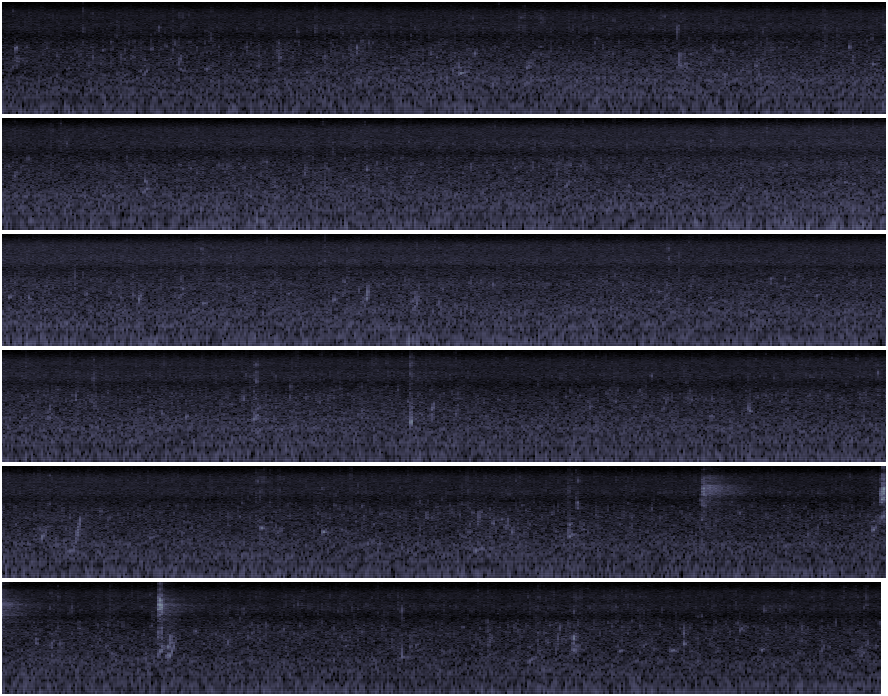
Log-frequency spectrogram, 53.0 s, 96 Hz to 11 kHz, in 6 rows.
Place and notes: Vyzuonos, Lithuania, at river Sventoji
spent hapf a day at river...
Utenos apskritis, Lietuva, 25 October, 14:45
